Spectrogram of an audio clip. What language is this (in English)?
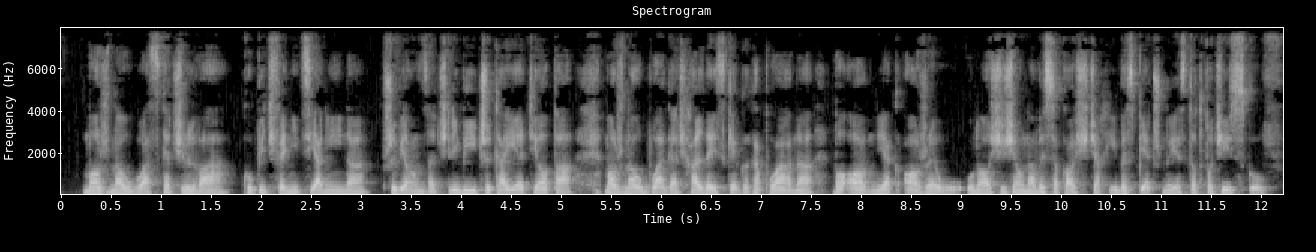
Polish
